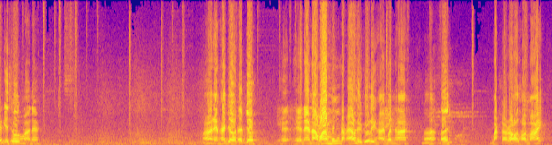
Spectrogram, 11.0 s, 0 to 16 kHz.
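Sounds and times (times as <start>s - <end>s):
electric fan rushing air: 0.0s - 11.0s.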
